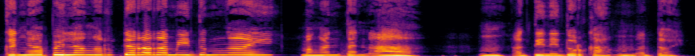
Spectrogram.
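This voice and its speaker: Woman doing young girlfriend in ilocano radio drama, high pitched, caring but gets annoyed fast, very direct. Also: steady tone, dry recording, studio quality, natural voice. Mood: mildly impatient.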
